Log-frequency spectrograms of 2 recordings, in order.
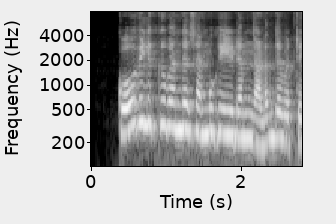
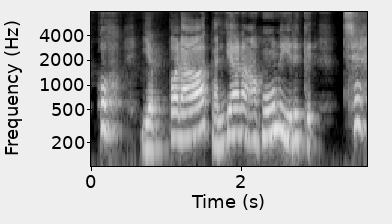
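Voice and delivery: exasperated; 5 semitones higher than usual. A narrator's reading. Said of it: "அழுத்தபடி Janaki கூற".

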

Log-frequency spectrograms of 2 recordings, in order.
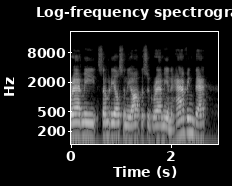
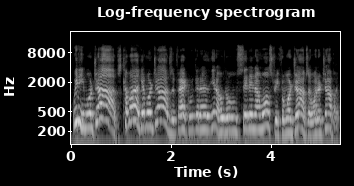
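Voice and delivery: mock ranting voter; 7 semitones higher than usual. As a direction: rant like a worked-up voter. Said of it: "who are you gonna vote for".

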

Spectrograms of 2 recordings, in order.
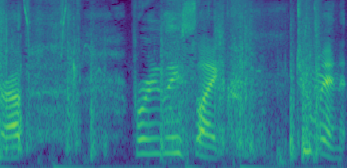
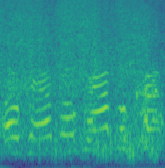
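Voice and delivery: alarmed; 6 semitones higher than usual. Real, not acted. Sliding out of control.

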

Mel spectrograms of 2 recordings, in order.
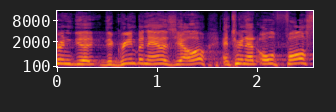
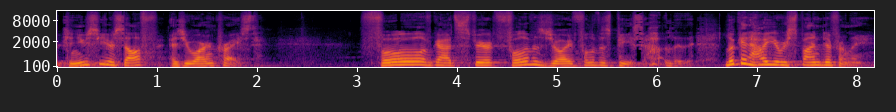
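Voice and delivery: soft, low, calm guiding voice; quiet meditation-style guidance; guided visualization; 6 semitones lower, 5 dB quieter than usual. Acted. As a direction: lead them gently into the picture.

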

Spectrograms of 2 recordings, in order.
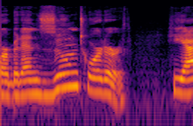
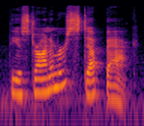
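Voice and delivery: plain reading voice

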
